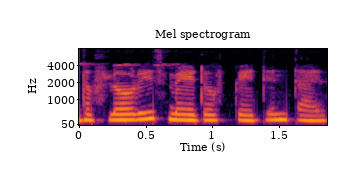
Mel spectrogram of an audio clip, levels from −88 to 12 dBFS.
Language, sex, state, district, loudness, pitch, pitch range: English, female, Arunachal Pradesh, Lower Dibang Valley, -14 LUFS, 215 Hz, 205-225 Hz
